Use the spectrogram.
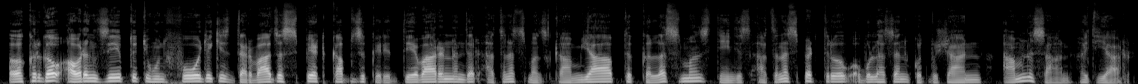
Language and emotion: Kashmiri, neutral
